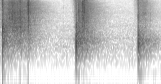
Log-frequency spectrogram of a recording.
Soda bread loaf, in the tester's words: you can hear the hollow it's not as Hollow as damper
